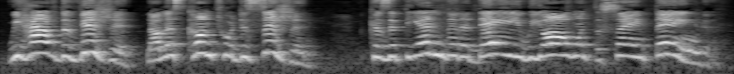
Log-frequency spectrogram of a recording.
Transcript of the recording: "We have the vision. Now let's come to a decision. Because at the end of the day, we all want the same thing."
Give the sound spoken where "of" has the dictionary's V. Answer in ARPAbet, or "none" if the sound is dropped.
V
